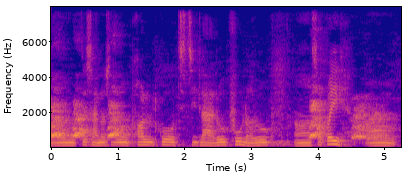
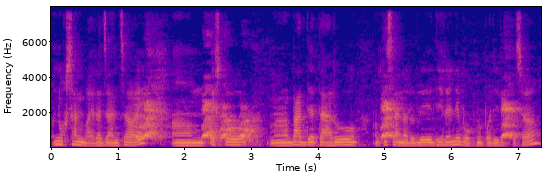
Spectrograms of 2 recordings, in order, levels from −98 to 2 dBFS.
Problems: constant background noise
